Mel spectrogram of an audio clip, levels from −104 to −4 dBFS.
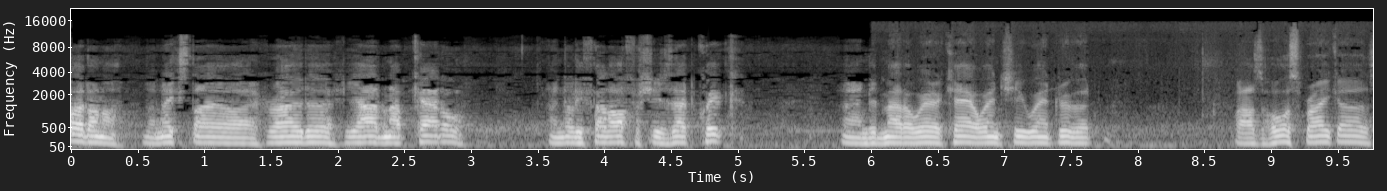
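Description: For the first 6.0 s you're hearing an adaptive stream starting at a low bitrate. The player grabbed a cheap, quick-loading version first, and the sound gives it away: dull and smeared, with treble that sounds synthesised rather than real and nothing above 11.1 kHz. That fits HE-AAC at about 12 kbit/s. At 6.0 s it snaps up to something sounding like AAC-LC around 96 kbit/s, with no gap.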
